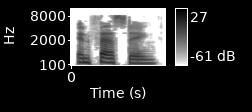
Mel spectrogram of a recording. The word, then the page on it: infesting: British English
